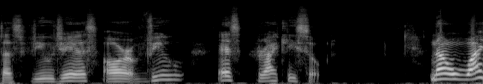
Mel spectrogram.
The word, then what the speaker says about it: Vue.js: Vue.js is commonly referred to as Vue and pronounced as Vue.js or Vue is rightly so.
